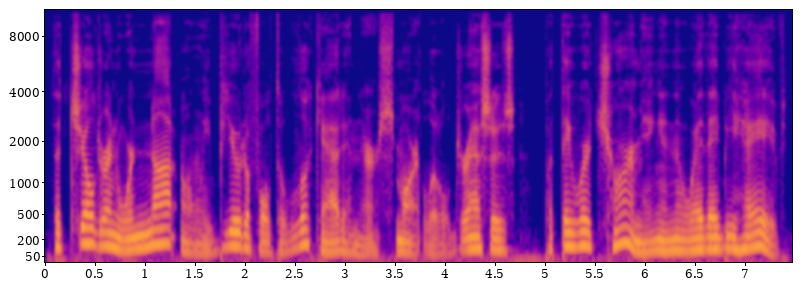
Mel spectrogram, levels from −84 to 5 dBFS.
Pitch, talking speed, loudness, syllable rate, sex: 110 Hz, 185 wpm, -18 LUFS, 4.9 syllables/s, male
